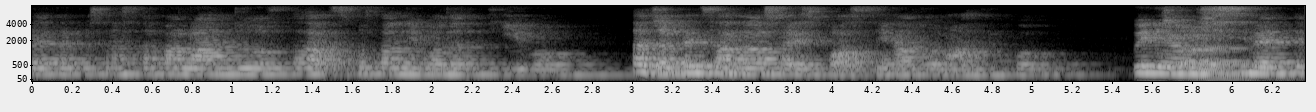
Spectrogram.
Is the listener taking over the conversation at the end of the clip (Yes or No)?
No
